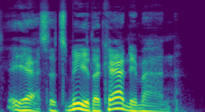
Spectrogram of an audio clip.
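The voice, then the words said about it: James Earl Jones impression. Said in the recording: “Is James Earl Jones the Candyman? ... You can do his voice.”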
